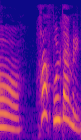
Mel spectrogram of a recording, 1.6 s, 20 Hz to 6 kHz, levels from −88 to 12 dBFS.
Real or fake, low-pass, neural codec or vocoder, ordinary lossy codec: real; 5.4 kHz; none; MP3, 48 kbps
